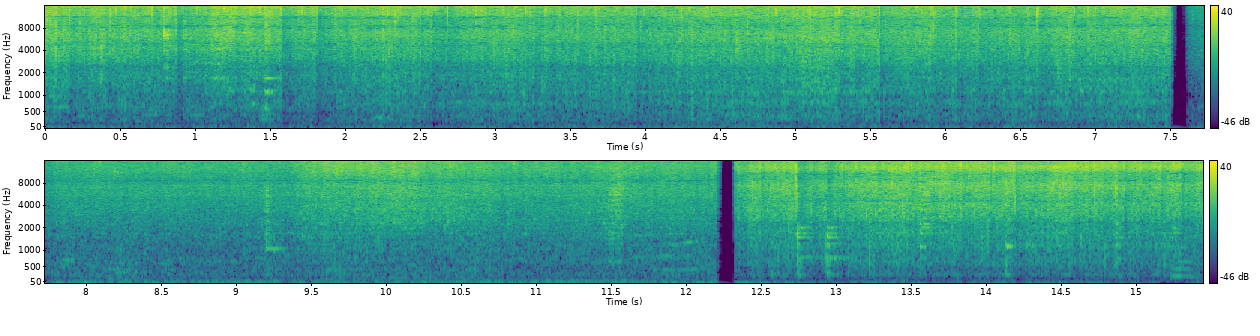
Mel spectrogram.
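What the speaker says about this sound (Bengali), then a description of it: "এখানে একটু মশলার সাথে হালকা করে মেজা কষা নেবে" Food and spices being sautéed in a pan in a village Bangla kitchen, with a steady, loud sizzle and stirring that carries on without a break.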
